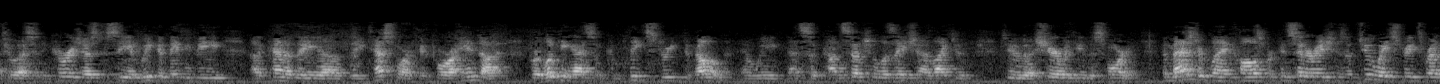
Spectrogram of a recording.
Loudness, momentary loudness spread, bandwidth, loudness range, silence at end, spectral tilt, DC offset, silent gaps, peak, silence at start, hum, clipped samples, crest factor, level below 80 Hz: -24 LUFS; 12 LU; 7.6 kHz; 3 LU; 0 s; -4 dB/octave; under 0.1%; none; -4 dBFS; 0 s; none; under 0.1%; 20 dB; -54 dBFS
